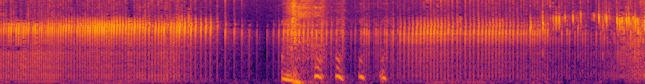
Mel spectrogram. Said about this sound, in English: So good. F-A-R-T. Yeah. Fart, yeah.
